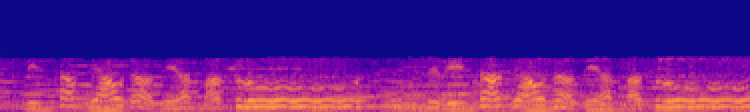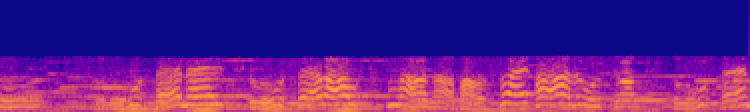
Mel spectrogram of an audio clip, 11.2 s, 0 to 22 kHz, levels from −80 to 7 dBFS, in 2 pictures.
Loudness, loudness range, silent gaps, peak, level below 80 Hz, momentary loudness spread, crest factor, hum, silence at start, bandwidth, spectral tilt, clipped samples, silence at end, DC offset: -20 LUFS; 3 LU; none; -4 dBFS; -44 dBFS; 9 LU; 16 dB; none; 0 s; 2.8 kHz; -13 dB/octave; under 0.1%; 0 s; under 0.1%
